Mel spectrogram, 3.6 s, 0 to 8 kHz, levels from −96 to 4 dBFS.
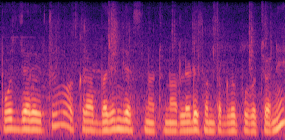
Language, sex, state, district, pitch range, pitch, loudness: Telugu, male, Andhra Pradesh, Chittoor, 130-155 Hz, 140 Hz, -16 LUFS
